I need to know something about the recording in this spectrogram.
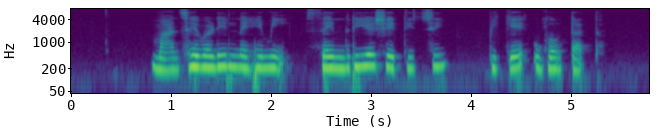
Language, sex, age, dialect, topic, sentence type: Marathi, female, 41-45, Northern Konkan, agriculture, statement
